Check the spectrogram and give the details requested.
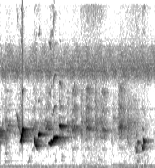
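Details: Black-crested bulbul song used to coax lazy kept birds into singing. Several short, bright, falling whistles open the clip, followed by softer notes over a low background hum.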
